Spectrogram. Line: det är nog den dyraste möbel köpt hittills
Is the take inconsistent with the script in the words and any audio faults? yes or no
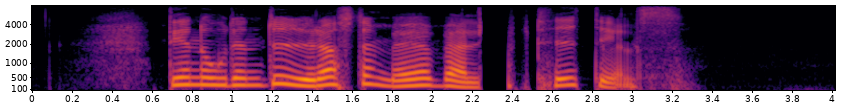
yes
